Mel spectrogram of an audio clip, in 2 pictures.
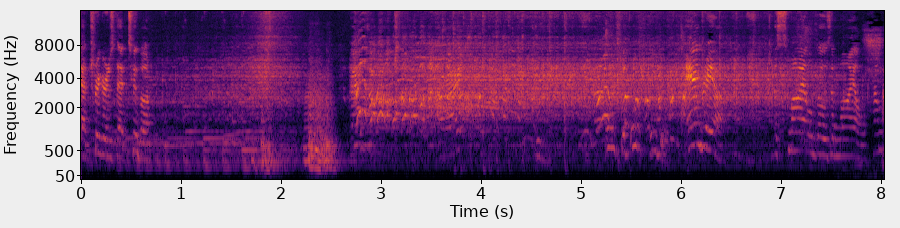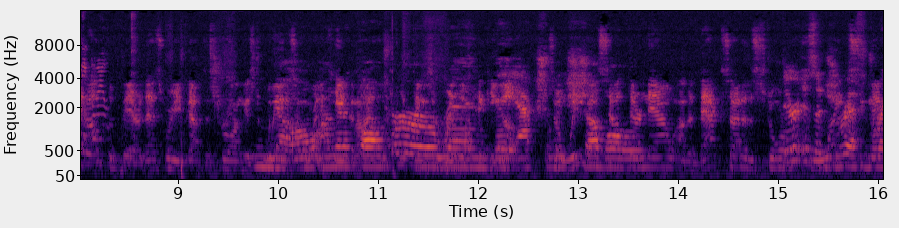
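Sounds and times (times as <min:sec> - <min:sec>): voices on television: 0:00.0 - 0:16.0.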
